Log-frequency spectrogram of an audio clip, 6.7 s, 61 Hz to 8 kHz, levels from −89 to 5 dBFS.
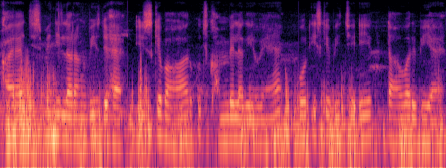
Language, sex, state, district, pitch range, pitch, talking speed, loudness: Hindi, male, Uttar Pradesh, Shamli, 125-145 Hz, 135 Hz, 180 wpm, -18 LUFS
